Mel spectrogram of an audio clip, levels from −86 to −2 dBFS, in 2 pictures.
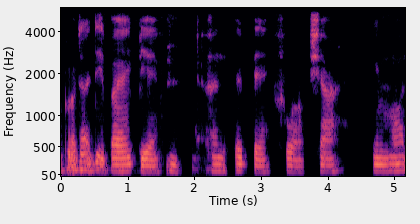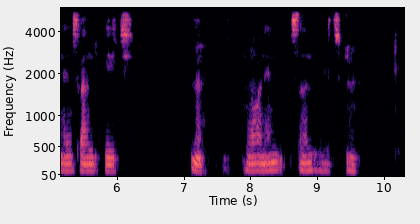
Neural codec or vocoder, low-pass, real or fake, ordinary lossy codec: codec, 16 kHz in and 24 kHz out, 2.2 kbps, FireRedTTS-2 codec; 5.4 kHz; fake; none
